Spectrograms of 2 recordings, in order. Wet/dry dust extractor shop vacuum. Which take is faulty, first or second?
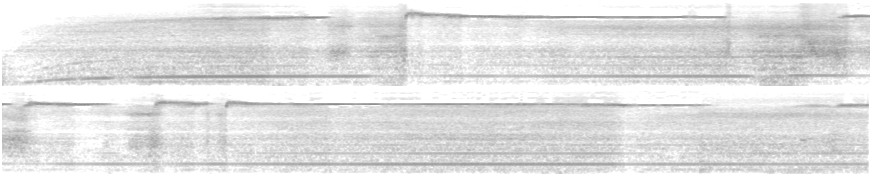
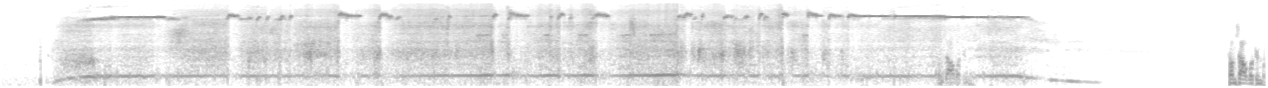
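second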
